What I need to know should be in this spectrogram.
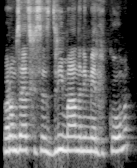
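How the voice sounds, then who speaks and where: A woman voicing a violent, enraged male peasant husband in a dramatic audiobook reading, cursing and shouting. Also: on the high side, flat delivery, quick pace, close to an everyday voice. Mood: bewildered.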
